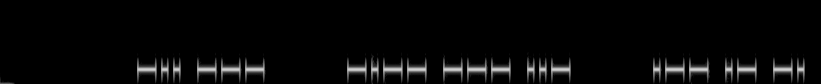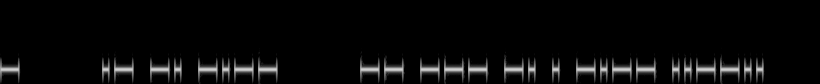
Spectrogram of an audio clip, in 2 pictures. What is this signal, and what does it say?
Morse code, heard as a keyed tone, about 21 wpm, 700 Hz. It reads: DO YOU WANT ANY MONEY?
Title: 2x Word-Spacing - Sentences from Top 400 Words - 20wpm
